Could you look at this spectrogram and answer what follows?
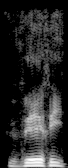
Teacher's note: the r shouldn't be a slow build up to the r like we have in English it shouldn't be very see I'm building up to the r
